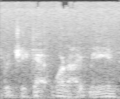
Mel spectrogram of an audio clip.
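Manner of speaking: hushed, voiceless aside to the audience; whispered aside. Real, not acted. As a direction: drop to a very soft whisper. Jokey aside after analogy.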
